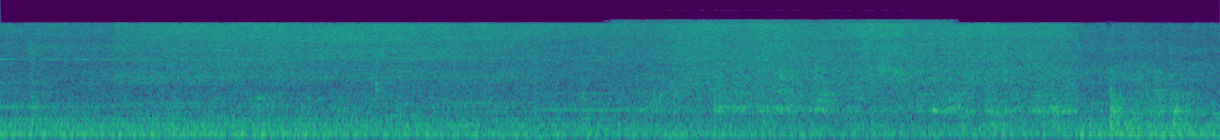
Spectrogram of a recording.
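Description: Mushroom stuffing (mushrooms with chopped onion and garlic) frying in oil in a pan: a steady sizzle.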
